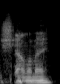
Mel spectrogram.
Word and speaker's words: Chalamet: Timothy Chalamet is in it. Is that how you say it? Chalamet?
